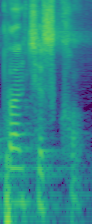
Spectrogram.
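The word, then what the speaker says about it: Francesco: 우리가 아는 그 성 프란시스, 아시시 성 프란시스는 영어 발음이고 이탈리아 발음으로는 성 프란체스코, 이번에 교황도 이름이 성 프란체스코잖아요.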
